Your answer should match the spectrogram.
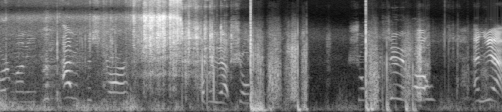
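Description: A boy talking, with two sharp, loud thumps about three and four and a half seconds in.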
